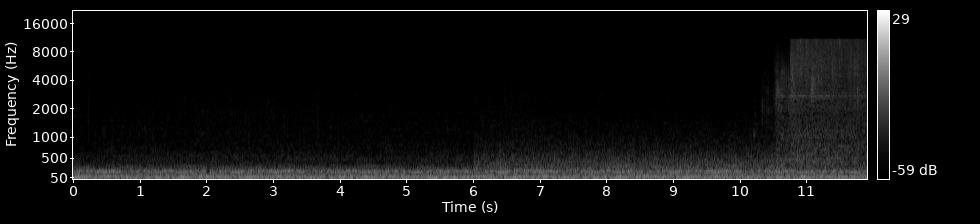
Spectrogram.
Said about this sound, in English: I figured you'd be more interested in a shower.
